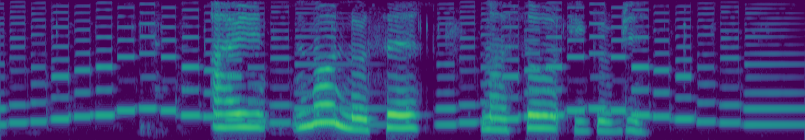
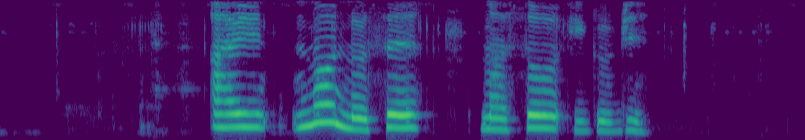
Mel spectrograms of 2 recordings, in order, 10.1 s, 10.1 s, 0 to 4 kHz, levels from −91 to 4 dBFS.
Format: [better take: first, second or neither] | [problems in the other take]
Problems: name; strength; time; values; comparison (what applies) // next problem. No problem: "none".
second | background sound (Wind instrument, woodwind instrument); 11 dB below the speech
